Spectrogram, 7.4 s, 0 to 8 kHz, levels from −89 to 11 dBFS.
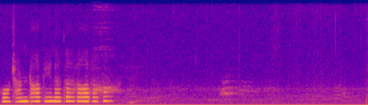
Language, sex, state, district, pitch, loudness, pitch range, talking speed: Hindi, female, Rajasthan, Jaipur, 310 Hz, -14 LUFS, 305-320 Hz, 50 wpm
